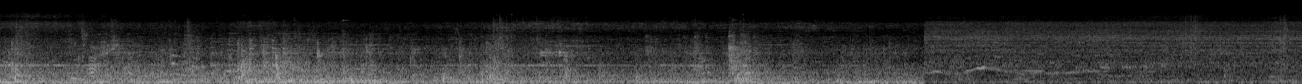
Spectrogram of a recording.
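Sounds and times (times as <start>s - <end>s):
wheels clicking over rail joints: 0.0s - 9.3s
train wheels rumbling on rails: 0.0s - 13.0s.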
